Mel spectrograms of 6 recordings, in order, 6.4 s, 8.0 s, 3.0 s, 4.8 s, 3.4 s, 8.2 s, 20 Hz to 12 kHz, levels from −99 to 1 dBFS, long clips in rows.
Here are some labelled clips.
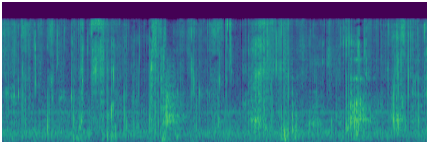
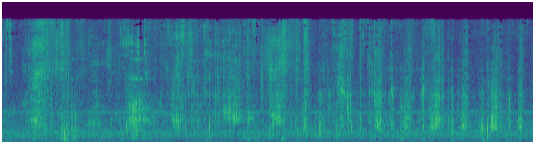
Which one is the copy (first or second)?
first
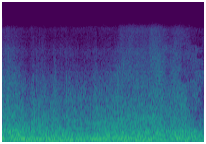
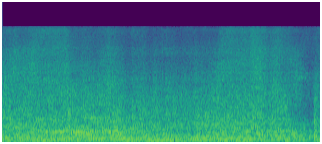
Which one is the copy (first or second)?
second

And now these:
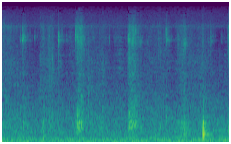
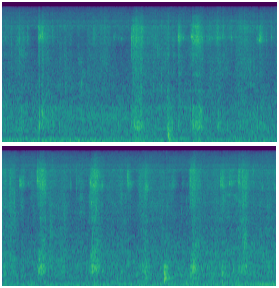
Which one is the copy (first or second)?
second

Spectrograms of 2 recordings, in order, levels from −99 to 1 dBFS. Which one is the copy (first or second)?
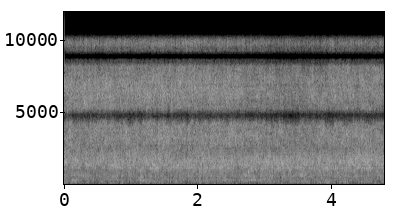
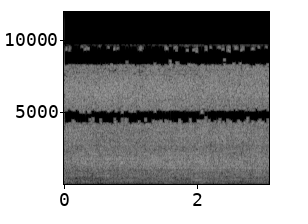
first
